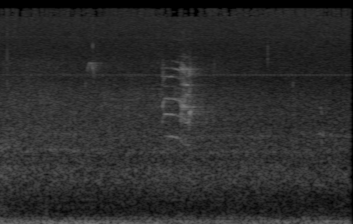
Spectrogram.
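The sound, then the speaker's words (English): A blue jay gives a single short, harsh call with a fainter chirp just before it, over a steady hiss of outdoor background noise and low rumble. “Some are migrating south, some are staying in their territory and not liking all the new blue jays that are around as they're passing through.”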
